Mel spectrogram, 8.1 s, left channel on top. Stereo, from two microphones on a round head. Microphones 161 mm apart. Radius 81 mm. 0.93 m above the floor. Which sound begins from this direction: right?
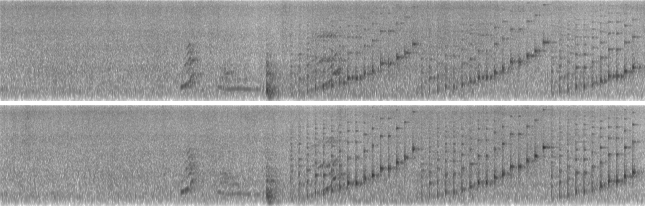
A ringtone, at 3.6 s.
